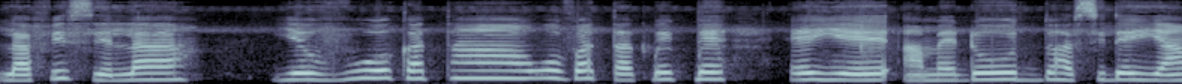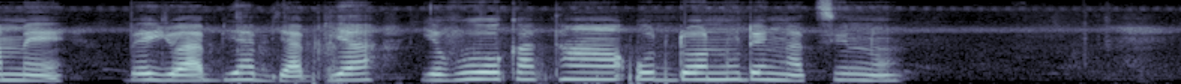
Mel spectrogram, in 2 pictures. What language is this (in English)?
Ewe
